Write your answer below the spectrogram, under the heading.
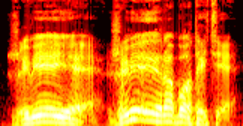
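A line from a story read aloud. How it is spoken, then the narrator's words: Angry bark. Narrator (Russian): Сердито рявкнул стражник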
